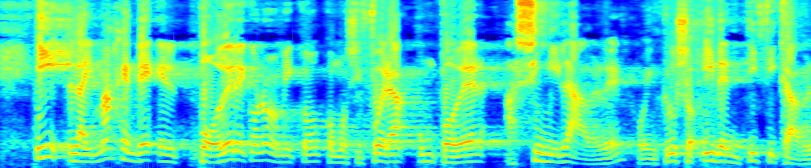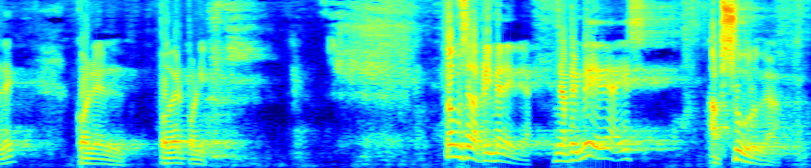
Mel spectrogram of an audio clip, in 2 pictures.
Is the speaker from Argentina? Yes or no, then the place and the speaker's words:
yes; Argentina; Por cierto, no somos los argentinos los que inventamos el impago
